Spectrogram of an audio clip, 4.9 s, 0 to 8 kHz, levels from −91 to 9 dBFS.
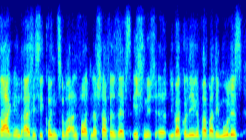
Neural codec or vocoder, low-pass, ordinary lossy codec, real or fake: codec, 16 kHz, 4.8 kbps, FACodec; 7.2 kHz; Opus, 16 kbps; fake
